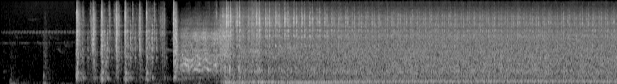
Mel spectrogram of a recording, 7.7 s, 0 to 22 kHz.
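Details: 1979 Ford F150 with modified 351, long abandoned, new carburetor, fuel filter and fuel line, first start running off the tank: a few starter cranks, then catches and settles into steady, even idle with no knocks or misses.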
